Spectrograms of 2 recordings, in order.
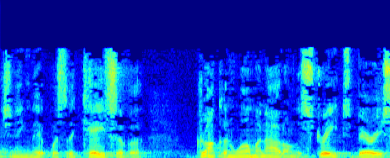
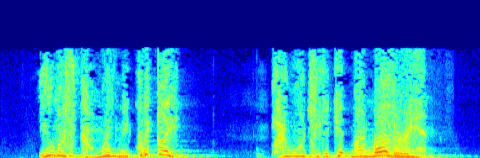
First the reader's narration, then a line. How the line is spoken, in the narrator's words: she went on anxiously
